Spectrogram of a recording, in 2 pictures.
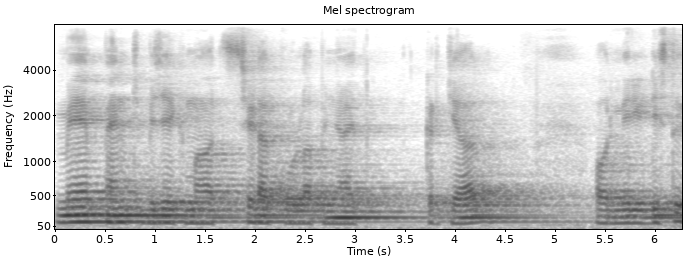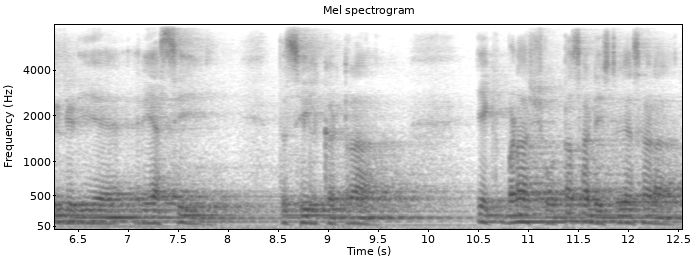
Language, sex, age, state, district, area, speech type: Dogri, male, 45-60, Jammu and Kashmir, Reasi, rural, spontaneous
